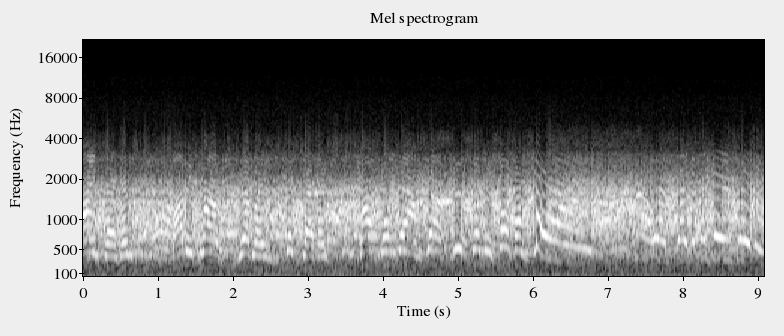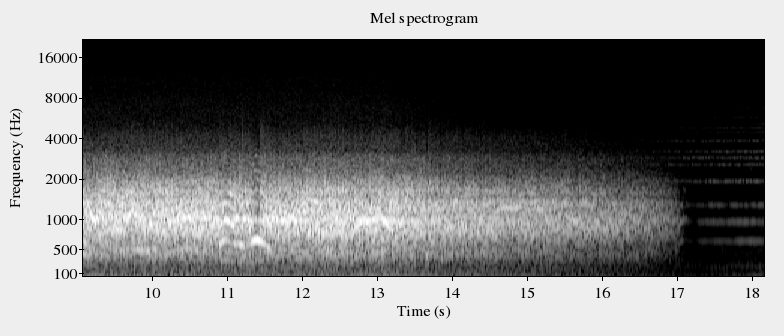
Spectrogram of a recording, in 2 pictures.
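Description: A large crowd cheers and roars in a big echoing hall, then fades away.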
